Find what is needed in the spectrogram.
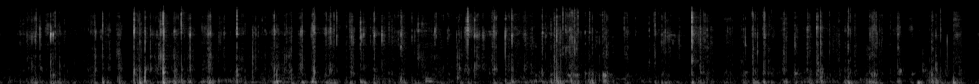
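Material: Pine cone.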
